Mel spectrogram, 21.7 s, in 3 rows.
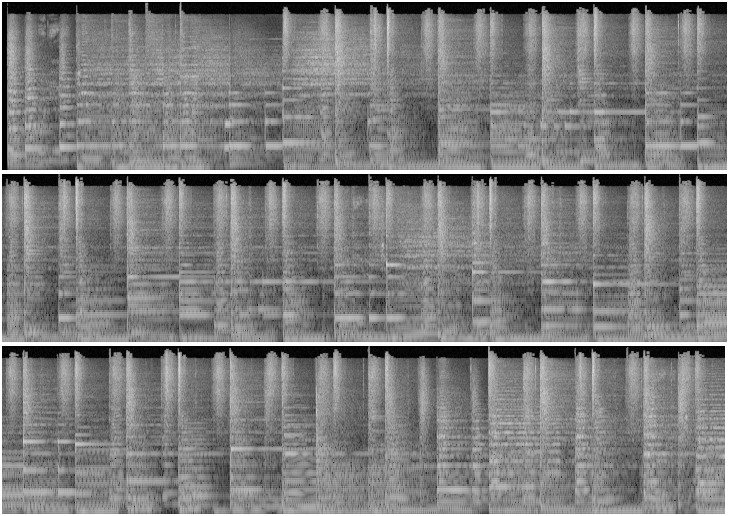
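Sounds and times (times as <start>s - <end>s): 
birthday song on piano: 0.1s - 21.7s.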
